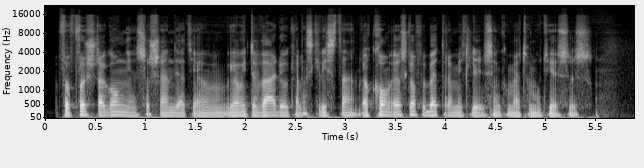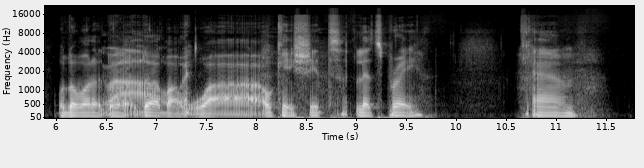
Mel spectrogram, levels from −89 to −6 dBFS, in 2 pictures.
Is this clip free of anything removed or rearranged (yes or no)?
no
